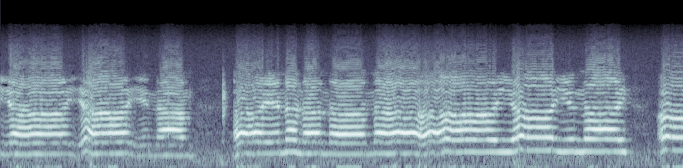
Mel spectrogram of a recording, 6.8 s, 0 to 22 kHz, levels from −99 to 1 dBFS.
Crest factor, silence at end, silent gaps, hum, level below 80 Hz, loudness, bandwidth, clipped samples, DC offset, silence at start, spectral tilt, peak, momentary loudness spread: 8 dB; 0 s; none; none; -42 dBFS; -9 LUFS; 10 kHz; under 0.1%; 0.5%; 0 s; -3 dB/octave; -2 dBFS; 5 LU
